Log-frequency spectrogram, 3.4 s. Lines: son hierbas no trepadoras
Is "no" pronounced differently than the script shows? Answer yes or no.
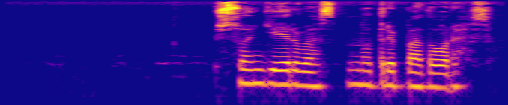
no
